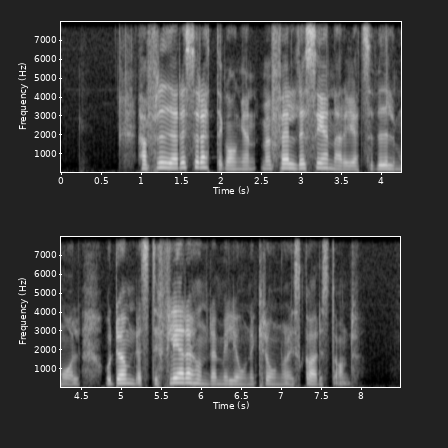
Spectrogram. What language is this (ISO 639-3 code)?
swe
